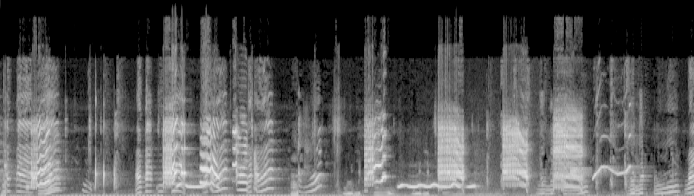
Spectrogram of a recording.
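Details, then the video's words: Ringneck parrot kept as a pet, mixing talking with whistles: bursts of harsh chatter, bright gliding whistled phrases and a wavering trilled tone, with a low hum in the background. "Talking Parrot video|Ringneck parrot video|Parrot sound video|Parrot voice video"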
